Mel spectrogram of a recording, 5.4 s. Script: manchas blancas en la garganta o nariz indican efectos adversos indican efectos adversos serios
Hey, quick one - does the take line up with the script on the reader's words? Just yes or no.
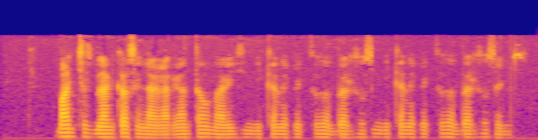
yes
